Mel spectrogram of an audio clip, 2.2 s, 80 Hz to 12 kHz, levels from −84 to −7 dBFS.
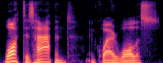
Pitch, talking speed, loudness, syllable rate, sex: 120 Hz, 135 wpm, -21 LUFS, 5.8 syllables/s, male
